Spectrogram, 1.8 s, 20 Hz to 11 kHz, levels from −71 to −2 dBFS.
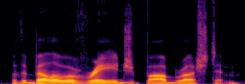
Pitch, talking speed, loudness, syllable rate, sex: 115 Hz, 260 wpm, -16 LUFS, 5.4 syllables/s, male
